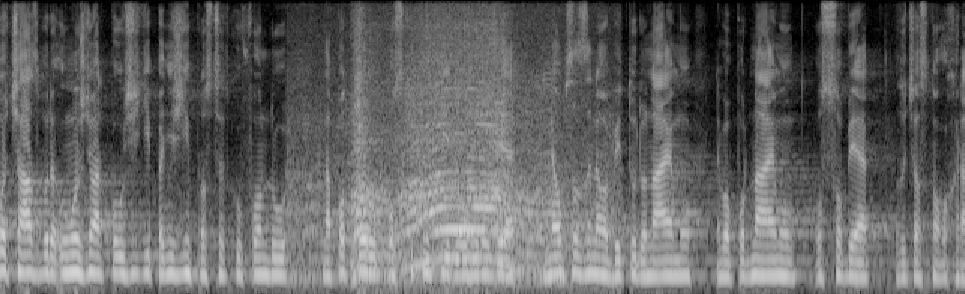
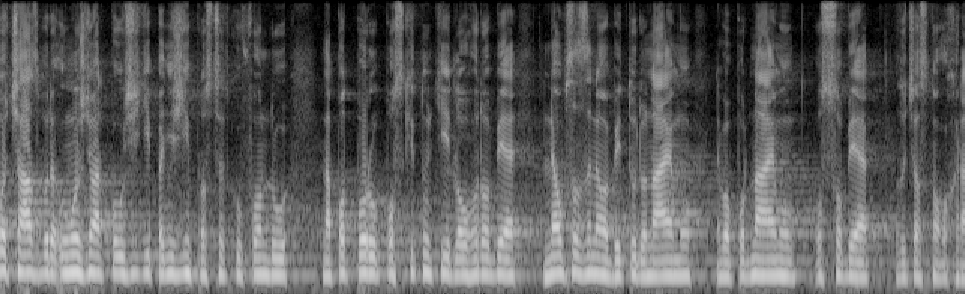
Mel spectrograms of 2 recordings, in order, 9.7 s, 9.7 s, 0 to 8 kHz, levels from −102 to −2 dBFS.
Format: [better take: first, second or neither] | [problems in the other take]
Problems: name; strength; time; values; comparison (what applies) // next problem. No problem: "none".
second | background sound (Race car, auto racing / Accelerating, revving, vroom); 1 dB below the speech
